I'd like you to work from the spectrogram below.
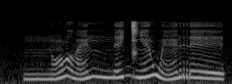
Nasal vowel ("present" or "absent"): present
